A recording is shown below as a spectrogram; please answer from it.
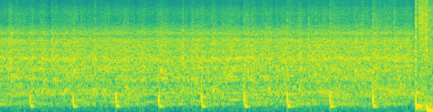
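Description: Mashup music in a stripped-back section: a steady beat a little over twice a second with the low bass filtered out.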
